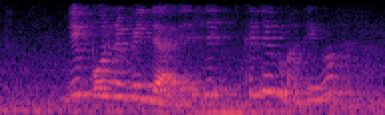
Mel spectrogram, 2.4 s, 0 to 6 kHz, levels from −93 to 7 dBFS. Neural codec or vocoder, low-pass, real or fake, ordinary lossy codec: none; 5.4 kHz; real; Opus, 24 kbps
